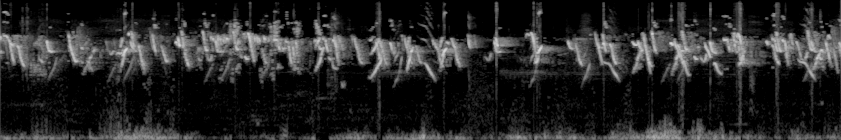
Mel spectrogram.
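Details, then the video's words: Saffron finch in nature singing a lively, steady series of high, sharp chirps and downslurred notes in quick succession, with intermittent low rumbling in the background. "canário da terra livre na natureza com belo canto"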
